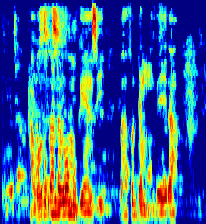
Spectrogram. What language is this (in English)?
Ganda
